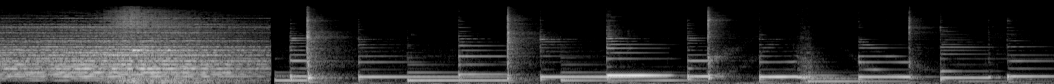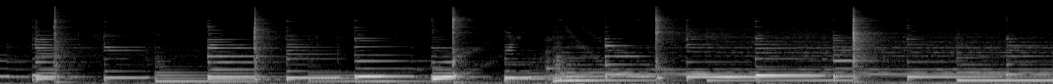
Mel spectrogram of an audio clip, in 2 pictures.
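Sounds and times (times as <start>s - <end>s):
acoustic guitar playing: 0.0s - 3.1s, 11.7s - 21.0s.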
